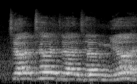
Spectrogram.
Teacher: ನಾಲಿಗೆ ಹೋಗಿ ಪ್ಯಾಲೆಟ್ ಹಾಕುತ್ತೆ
